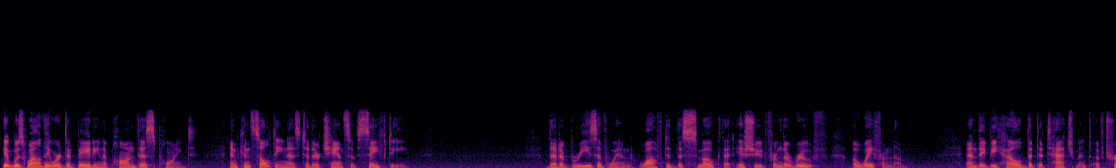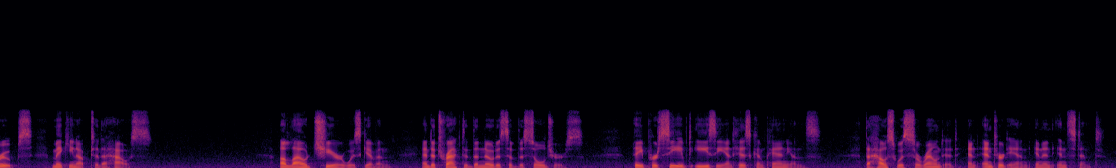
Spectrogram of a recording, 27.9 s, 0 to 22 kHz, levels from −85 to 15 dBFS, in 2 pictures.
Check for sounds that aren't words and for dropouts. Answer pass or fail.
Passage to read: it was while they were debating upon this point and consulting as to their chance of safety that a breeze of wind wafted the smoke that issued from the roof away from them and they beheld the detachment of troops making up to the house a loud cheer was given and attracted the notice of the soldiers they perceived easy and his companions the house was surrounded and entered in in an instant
pass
